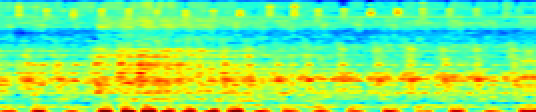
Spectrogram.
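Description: A motorcycle engine idles in first gear as the clutch is eased out, a close, steady mid-pitched chugging pulse with a regular rhythmic beat and no talk.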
